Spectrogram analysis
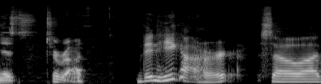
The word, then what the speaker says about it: Tyrod: The correct pronunciation is Tyrod.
